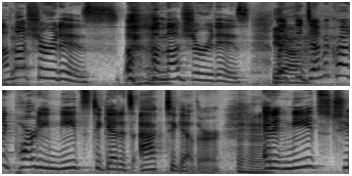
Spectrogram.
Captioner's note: laugh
